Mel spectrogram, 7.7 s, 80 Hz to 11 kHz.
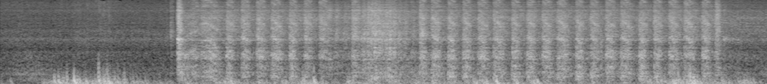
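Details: Vauxhall Corsa B sat neglected 4-5 years, ignition on and cranking: starter spins the engine in a steady rhythm for several seconds but it never fires; fuel pump not running, no fuel delivery.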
